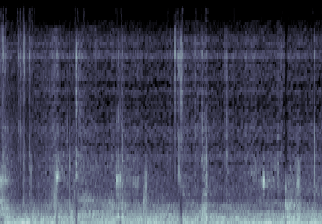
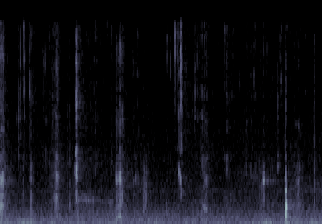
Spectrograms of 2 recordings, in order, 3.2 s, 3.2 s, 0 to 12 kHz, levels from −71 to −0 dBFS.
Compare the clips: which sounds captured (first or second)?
second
